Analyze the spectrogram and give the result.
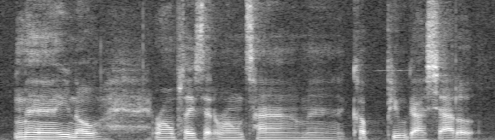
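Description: In an American accent, a man speaks at a moderate pace with a fairly low pitch, a dark, mellow tone and ordinary pitch variation. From Augusta, Georgia. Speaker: rapper. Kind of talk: interview.

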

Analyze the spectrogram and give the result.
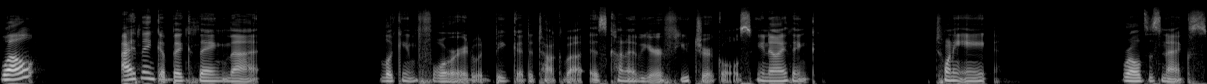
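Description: A woman with a very deep, low pitch and vocal fry speaks fairly slowly with very wide pitch swings and long, frequent pauses, in a dry, close sound with no echo. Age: 20s. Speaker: podcast co-host. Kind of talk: casual chat.

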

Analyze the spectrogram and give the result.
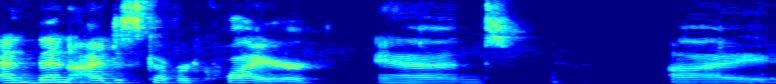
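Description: A woman with an American accent sounds somewhat breathy. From Colorado. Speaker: singer and podcast host. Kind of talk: casual interview chat.

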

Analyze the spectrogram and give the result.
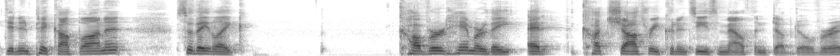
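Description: A man talks at a fairly quick pace with a fairly high pitch and ordinary pitch variation. The recording is very clean, with a silent background. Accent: slight New York. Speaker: podcast co-host. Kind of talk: casual comedic movie discussion podcast.

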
